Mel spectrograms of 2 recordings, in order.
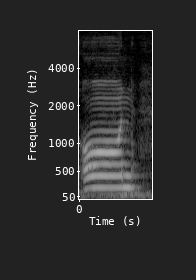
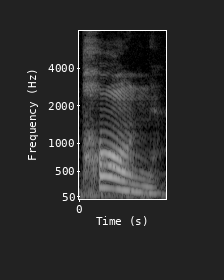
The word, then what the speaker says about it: pwn: Dear Jeremy, I noticed that in the show you pronounce own as own, but my friends and I say pone.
